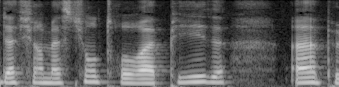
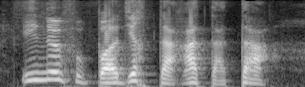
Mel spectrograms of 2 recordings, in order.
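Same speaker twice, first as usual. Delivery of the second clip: fiery, very loud angry outburst; 11 dB louder than usual. Old Sacha answers old Raïssa's 'taratata', flaring up angrily. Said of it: "s'emporta le vieux Sacha".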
